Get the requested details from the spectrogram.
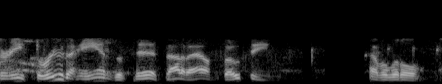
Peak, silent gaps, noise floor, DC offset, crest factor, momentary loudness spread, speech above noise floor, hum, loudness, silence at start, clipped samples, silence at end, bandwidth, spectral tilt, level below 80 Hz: -14 dBFS; none; -66 dBFS; under 0.1%; 14 dB; 7 LU; 39 dB; none; -27 LUFS; 0 s; under 0.1%; 0 s; 3.6 kHz; -7.5 dB/octave; -86 dBFS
